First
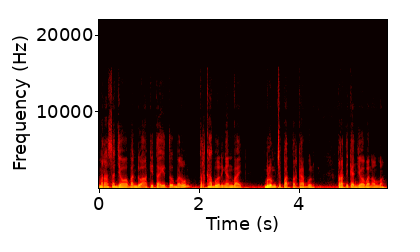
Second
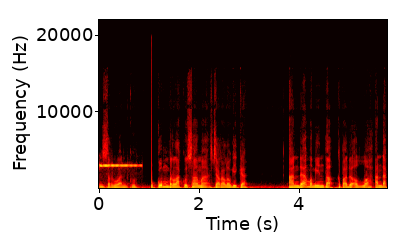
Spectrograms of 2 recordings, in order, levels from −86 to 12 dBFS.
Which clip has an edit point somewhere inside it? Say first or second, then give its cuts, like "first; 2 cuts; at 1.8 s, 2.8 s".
second; 1 cut; at 1.0 s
